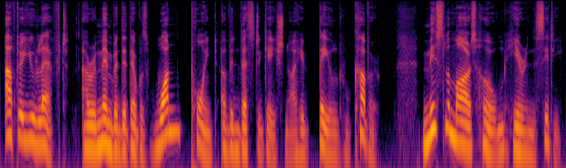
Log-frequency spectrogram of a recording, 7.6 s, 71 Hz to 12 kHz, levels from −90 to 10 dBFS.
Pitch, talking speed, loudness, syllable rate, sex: 135 Hz, 185 wpm, -21 LUFS, 6.1 syllables/s, female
